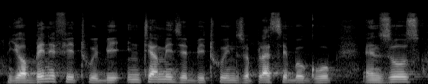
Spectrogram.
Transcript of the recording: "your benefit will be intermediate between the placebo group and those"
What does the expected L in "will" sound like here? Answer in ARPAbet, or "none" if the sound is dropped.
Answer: L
